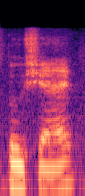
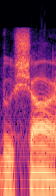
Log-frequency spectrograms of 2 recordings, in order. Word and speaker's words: Boucher: boucher out of arizona oh that's how you say i said bouchard i didn't know how to pronounce it it's just because uh the water boy you know bobby boucher that's the only reason i know how but anyway um he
